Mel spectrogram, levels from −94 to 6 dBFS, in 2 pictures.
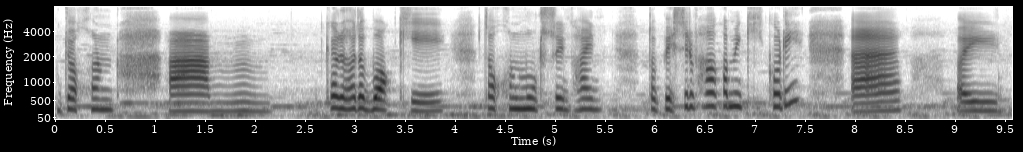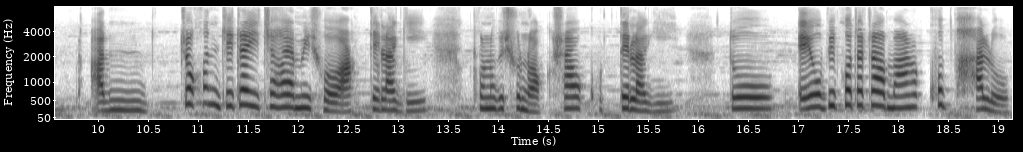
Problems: none marked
